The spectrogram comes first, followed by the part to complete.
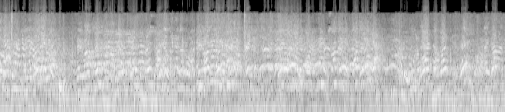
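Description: Several people talking loudly over one another in excited chatter, with no single voice clear.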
